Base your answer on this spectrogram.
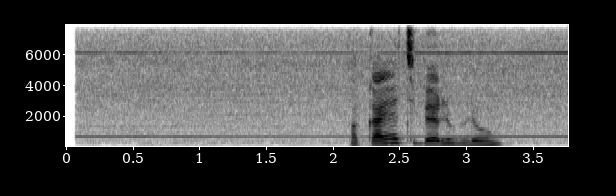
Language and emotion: Russian, neutral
